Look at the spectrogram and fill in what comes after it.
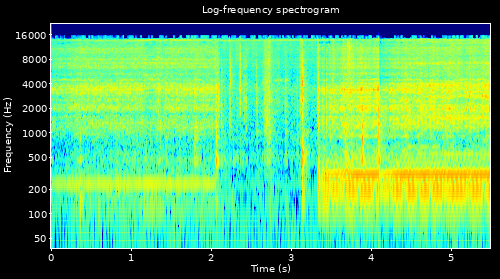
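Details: Cheap replacement laptop power adapter plugged in: a steady, layered buzzing hum leaks through the speakers.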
